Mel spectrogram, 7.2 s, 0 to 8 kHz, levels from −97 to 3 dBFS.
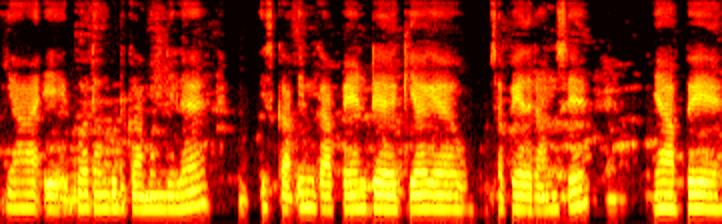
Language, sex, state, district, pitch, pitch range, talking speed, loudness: Hindi, male, Bihar, Vaishali, 140 Hz, 135-150 Hz, 160 wpm, -17 LUFS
